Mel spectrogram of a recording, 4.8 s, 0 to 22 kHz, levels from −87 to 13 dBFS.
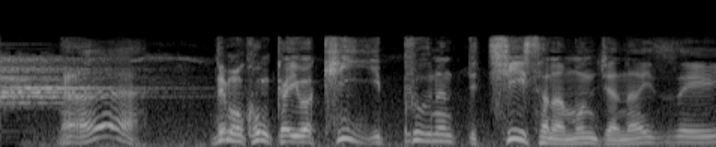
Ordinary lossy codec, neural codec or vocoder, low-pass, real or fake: none; none; none; real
